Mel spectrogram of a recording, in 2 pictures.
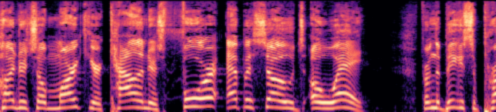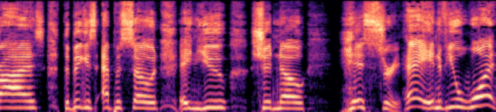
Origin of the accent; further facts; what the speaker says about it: Austin, Texas, United States; my hometown where the You Should Know podcast started, Austin, Texas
